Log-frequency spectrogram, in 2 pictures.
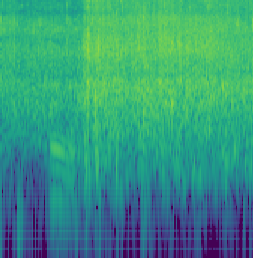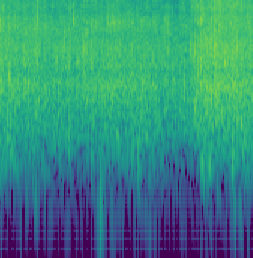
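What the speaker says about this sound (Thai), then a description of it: "ลมแรงแล้วก็คลื่นแรง" Strong wind buffets the microphone as waves wash and splash on a lake shore, a continuous loud rushing texture with brief spoken voice early on.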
